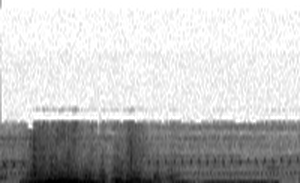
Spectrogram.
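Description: A big cat roaring: one rough roar that swells in about a quarter second in, is loudest over the next second or so, then tails off and cuts off abruptly shortly before the end.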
